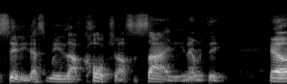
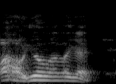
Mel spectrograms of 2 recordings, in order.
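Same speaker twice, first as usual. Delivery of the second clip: put-on sly whisper, higher pitched; 4 semitones higher than usual. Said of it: "Sly whispers aren't loud".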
